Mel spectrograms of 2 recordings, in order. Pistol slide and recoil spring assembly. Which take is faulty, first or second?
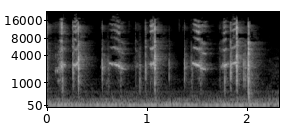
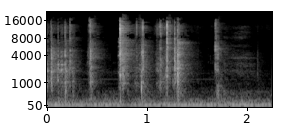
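first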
